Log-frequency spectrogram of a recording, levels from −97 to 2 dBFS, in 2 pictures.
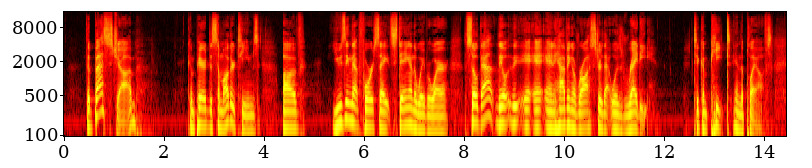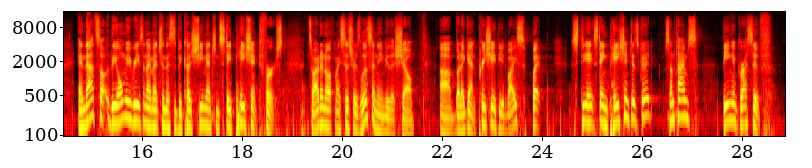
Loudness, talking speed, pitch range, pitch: -26 LUFS, 155 wpm, 125-165 Hz, 145 Hz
